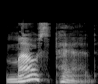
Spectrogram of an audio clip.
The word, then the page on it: mousepad: British English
